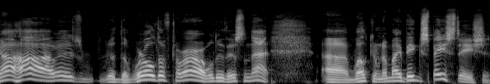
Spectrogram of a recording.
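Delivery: big booming voice. Speaker imitates the genius scientist dad in a deleted scene, in Howard's big booming voice. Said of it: "with his big booming voice".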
